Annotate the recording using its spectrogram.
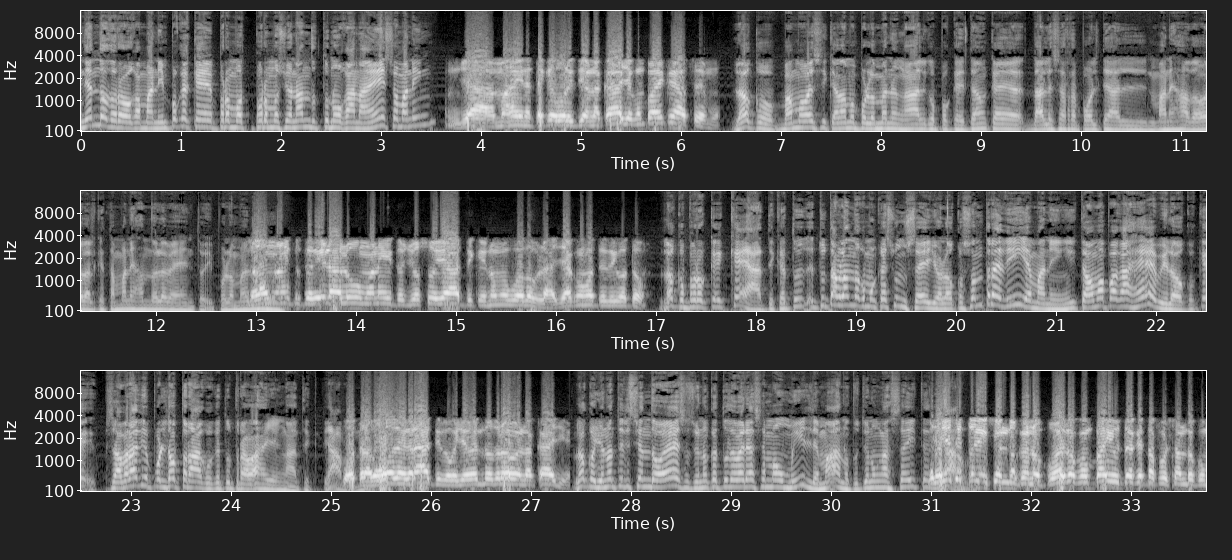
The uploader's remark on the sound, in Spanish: Broma telefonica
